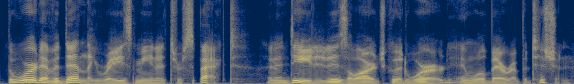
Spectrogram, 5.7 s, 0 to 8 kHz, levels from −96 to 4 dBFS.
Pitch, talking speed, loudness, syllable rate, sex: 115 Hz, 210 wpm, -19 LUFS, 5.6 syllables/s, male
